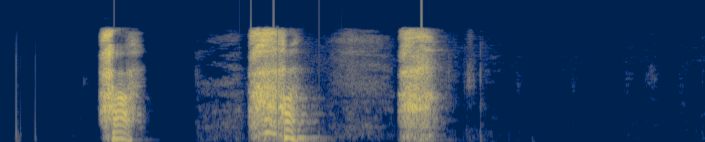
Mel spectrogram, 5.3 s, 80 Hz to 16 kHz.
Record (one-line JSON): {"exhalation_length": "5.3 s", "exhalation_amplitude": 32697, "exhalation_signal_mean_std_ratio": 0.33, "survey_phase": "beta (2021-08-13 to 2022-03-07)", "age": "18-44", "gender": "Male", "wearing_mask": "No", "symptom_cough_any": true, "symptom_sore_throat": true, "symptom_headache": true, "symptom_onset": "5 days", "smoker_status": "Never smoked", "respiratory_condition_asthma": false, "respiratory_condition_other": false, "recruitment_source": "Test and Trace", "submission_delay": "2 days", "covid_test_result": "Positive", "covid_test_method": "RT-qPCR", "covid_ct_value": 20.5, "covid_ct_gene": "N gene"}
